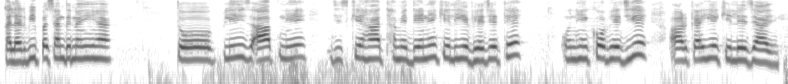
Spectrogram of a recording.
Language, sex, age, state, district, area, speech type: Urdu, female, 18-30, Bihar, Darbhanga, rural, spontaneous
